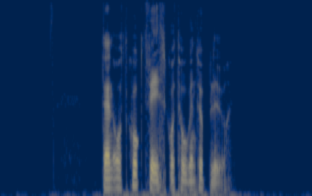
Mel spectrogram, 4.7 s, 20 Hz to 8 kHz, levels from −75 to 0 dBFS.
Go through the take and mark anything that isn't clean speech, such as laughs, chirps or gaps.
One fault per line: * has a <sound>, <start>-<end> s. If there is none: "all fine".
all fine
